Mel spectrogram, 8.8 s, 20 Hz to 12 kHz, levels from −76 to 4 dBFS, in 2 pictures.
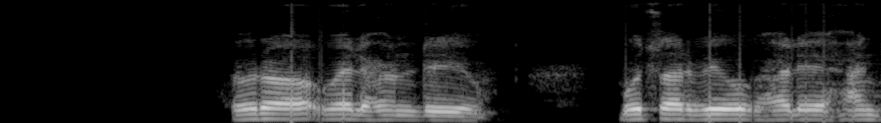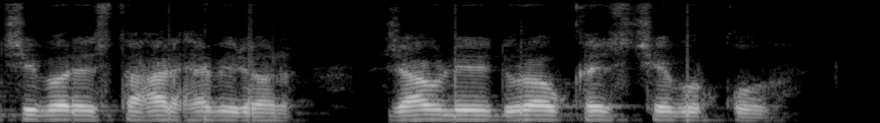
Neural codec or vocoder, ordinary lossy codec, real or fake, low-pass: none; Opus, 32 kbps; real; 10.8 kHz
